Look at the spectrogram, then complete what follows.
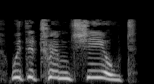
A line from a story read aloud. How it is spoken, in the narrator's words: Neth shrieked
